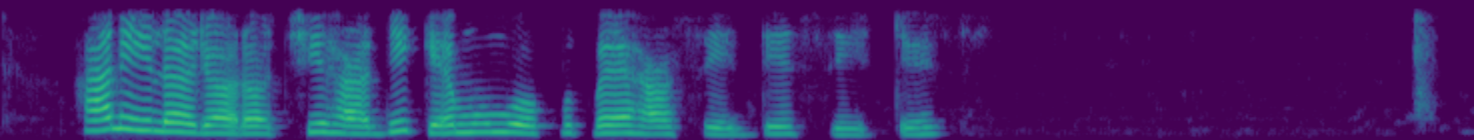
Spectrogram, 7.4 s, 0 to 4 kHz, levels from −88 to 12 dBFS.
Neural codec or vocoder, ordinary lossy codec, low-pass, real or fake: codec, 16 kHz, 4.8 kbps, FACodec; none; 3.6 kHz; fake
